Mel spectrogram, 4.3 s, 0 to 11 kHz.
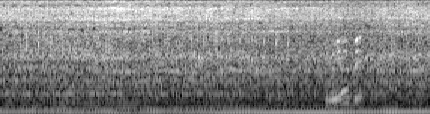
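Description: A VW Polo 86c carburettor engine with an automatic choke idles steadily and close by, a loud, even low rumble with light vibration and a brief whine, while someone speaks briefly over it.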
